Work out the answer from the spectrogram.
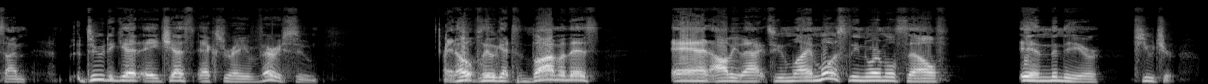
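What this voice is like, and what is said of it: Unwell, not fully recovered voice. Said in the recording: “my voice is still not where it should be, and that is a crying shame ... after 2 months, fighting this same virus”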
